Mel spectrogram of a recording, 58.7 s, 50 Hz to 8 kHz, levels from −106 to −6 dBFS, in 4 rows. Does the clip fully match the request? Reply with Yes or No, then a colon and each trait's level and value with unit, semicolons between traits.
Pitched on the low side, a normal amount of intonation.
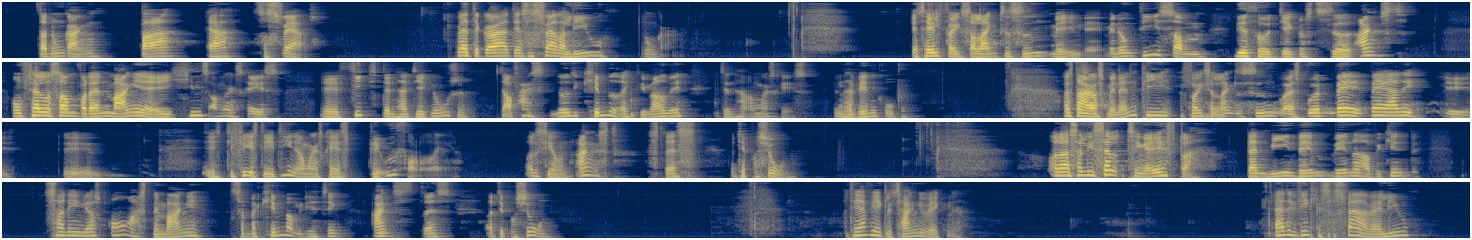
No: medium, 155 Hz; average, 4.6 semitones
